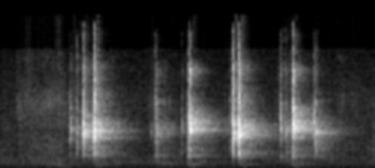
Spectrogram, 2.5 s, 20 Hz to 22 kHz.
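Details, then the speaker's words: Land Rover 200/300Tdi starter motor bench-wired with a makeshift switch: sharp metallic clicks are the injector pump solenoid, but the starter doesn't turn at all. "Now, the clicking you can hear is a solenoid on the injector pump, but this has got nothing."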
